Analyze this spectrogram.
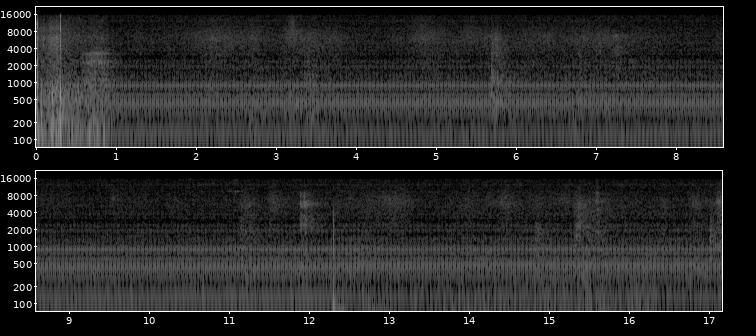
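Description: An organ holds a soft, steady chord in an echoing room.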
